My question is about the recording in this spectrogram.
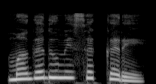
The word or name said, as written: ಮಗದುಮಸಕ್ಕರೆ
